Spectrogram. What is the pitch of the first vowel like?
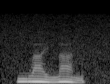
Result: falling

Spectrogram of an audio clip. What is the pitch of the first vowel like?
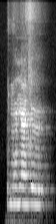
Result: low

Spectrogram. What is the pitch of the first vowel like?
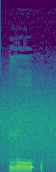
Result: low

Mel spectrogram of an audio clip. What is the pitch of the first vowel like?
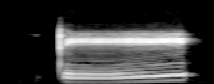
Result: rising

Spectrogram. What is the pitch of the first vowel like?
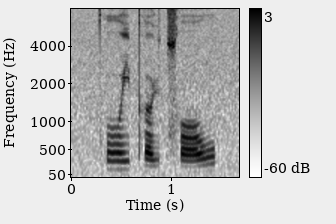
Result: high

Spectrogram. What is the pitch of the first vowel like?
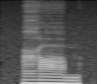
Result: low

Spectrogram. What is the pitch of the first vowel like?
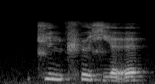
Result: falling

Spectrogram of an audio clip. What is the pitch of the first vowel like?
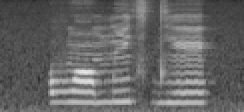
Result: low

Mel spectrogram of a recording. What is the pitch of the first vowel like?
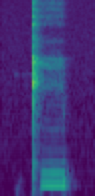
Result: high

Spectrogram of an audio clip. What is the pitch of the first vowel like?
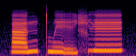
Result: rising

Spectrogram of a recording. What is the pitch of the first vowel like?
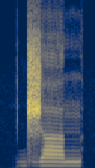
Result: high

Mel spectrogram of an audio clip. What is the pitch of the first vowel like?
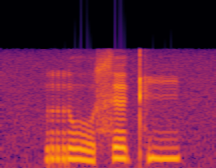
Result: falling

